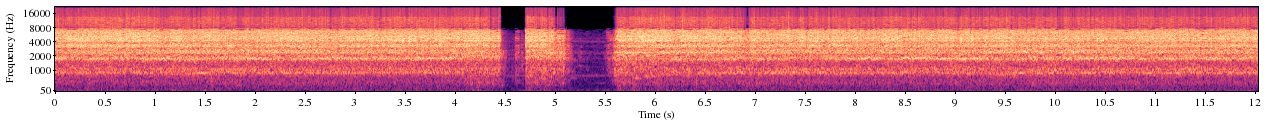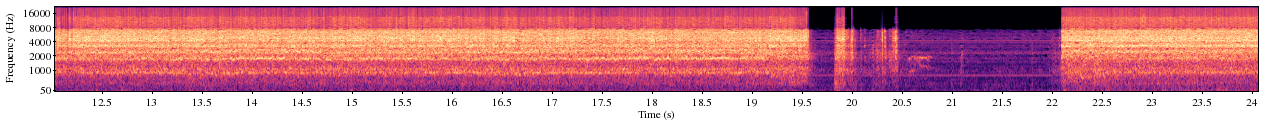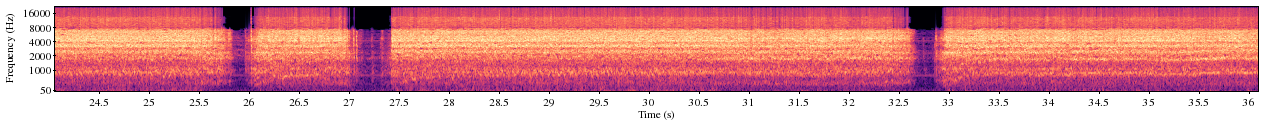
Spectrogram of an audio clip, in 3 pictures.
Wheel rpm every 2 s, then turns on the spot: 230, 220, 70, 220, 230, 230, 220, 230, 230, 150, 0, 200, 210, 90, 200, 210, 140, 210.
none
